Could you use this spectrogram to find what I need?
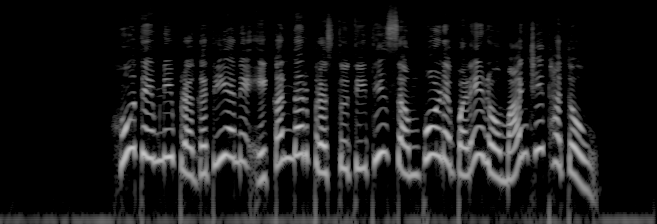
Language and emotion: Gujarati, happy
